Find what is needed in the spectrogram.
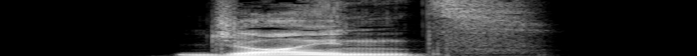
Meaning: plural of Joint
- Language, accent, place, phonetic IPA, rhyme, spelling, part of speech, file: German, Germany, Berlin, [d͡ʒɔɪ̯nt͡s], -ɔɪ̯nt͡s, Joints, noun, De-Joints.ogg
